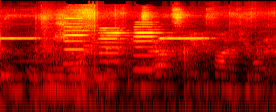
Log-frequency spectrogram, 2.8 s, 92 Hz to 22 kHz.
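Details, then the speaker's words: Repeated high electronic beeps and tones from bedside monitors over soft voices and room noise in the delivery room, an extremely preterm baby about 26 minutes after birth just handed to mum. "i'll apologize in advance for the beats of the monitors it's something you only realize is going on in retrospect but if you can try and hear through the beeps"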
